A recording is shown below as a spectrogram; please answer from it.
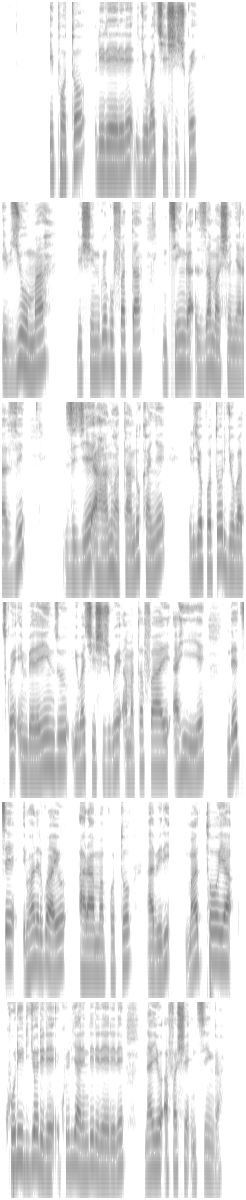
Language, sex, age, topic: Kinyarwanda, male, 18-24, government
